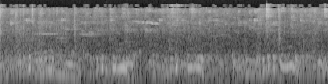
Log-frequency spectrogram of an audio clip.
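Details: Dense, continuous cooing from several black Afghan pigeons in Afghanistan: soft, low, throaty phrases overlapping and swelling again and again.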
